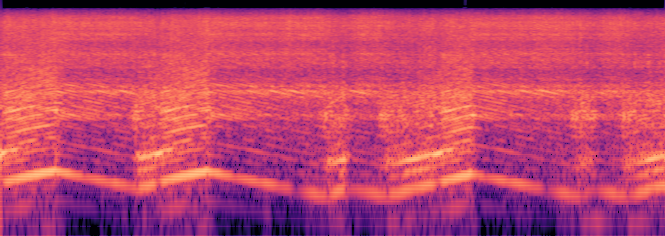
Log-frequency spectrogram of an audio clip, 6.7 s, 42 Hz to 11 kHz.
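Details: BMW 318i M10 engine on first startup after fitting sidedraft individual throttle bodies: a crisp, even idle with repeated quick throttle blips, revs rising, falling and settling back smoothly, so it runs normally.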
